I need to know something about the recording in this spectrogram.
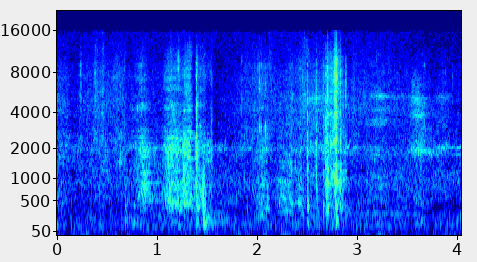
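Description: Faint rustling and handling noises as items in a plastic tub of junk are moved about, with a few light knocks.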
